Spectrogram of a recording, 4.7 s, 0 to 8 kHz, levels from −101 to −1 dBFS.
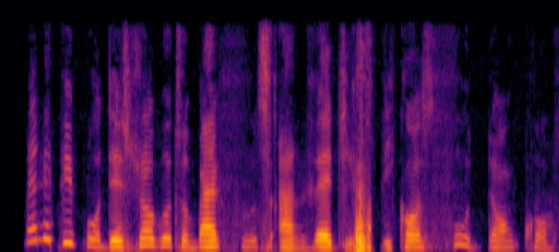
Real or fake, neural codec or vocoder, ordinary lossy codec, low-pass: fake; codec, 24 kHz, 3 kbps, HILCodec; MP3, 64 kbps; 7.2 kHz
